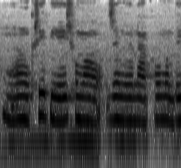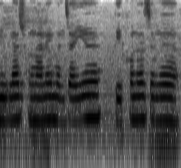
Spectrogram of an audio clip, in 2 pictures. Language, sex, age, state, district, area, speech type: Bodo, female, 30-45, Assam, Chirang, rural, spontaneous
